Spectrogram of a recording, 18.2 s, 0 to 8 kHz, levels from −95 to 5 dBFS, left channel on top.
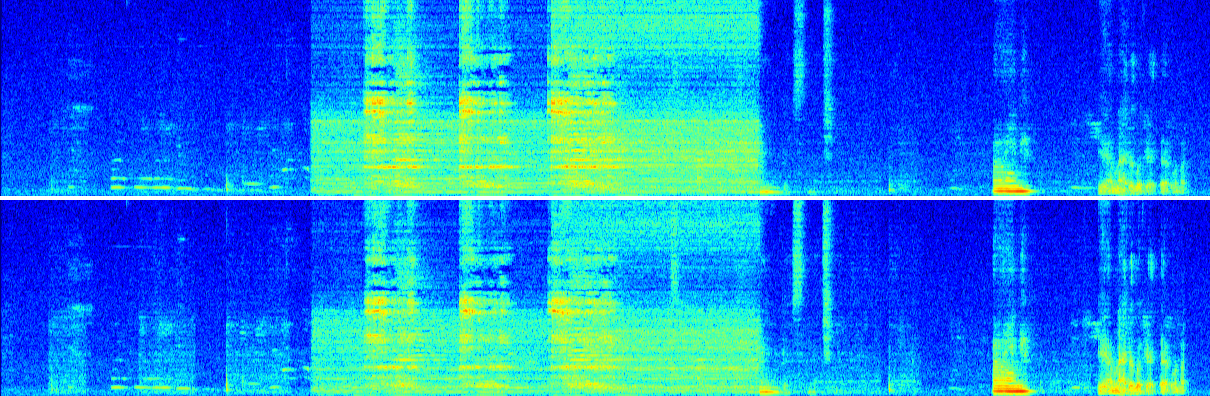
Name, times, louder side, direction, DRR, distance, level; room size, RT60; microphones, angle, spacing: voice 1, 1.7-3.1 3.6-3.9 6.0-6.2, equal, 35° left, 0.5 m, -46 dB
voice 2, 4.0-4.6 7.6-8.0 10.6-10.8 13.5-13.6 14.2-14.3 16.1-16.5, right 1 dB, 15° right, 0.6 m, -50 dB
sound 1, 4.7-11.4, left 2 dB, 65° left, 1.3 m, -28 dB
voice 3, 11.4-12.0 12.3-12.5 14.9-15.5 16.5-17.8, right 4 dB, 80° right, 0.3 m, -23 dB
4.2 x 2.9 x 3.9 m
head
